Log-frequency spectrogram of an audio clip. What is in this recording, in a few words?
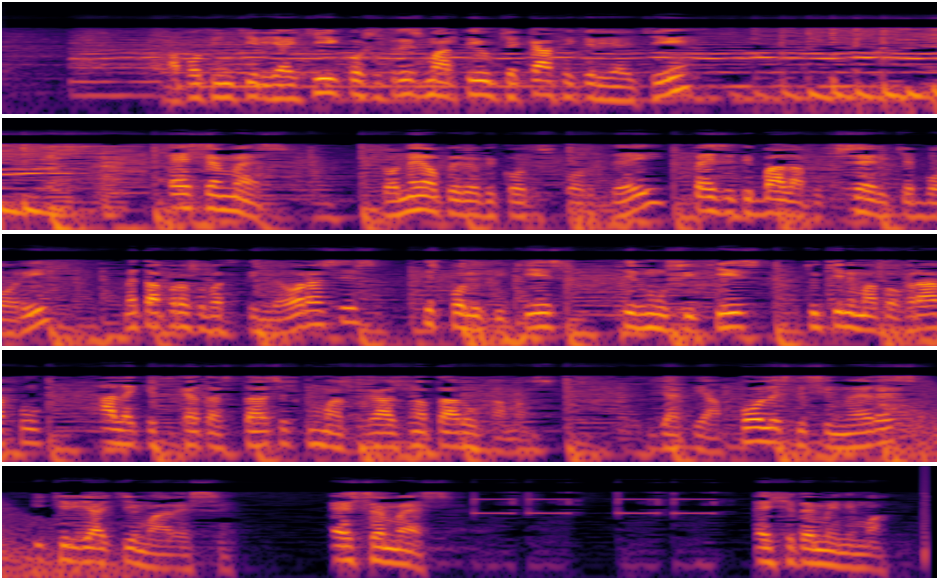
sms spot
